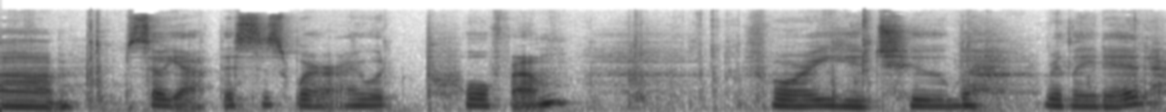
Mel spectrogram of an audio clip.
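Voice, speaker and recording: A woman talks very slowly over light background noise. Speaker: budgeting vlogger. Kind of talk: casual vlog chat. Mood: relaxed, friendly. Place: home room.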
